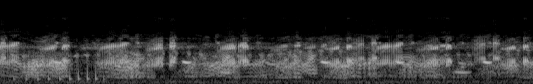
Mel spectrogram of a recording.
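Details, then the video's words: Many frogs call together in a thick, unbroken chorus. Buzzy pulsed croaks stack up beside brief whistle-like notes, and a burst of fast clicking pulses stands out near the start. "FROGS CROAKING"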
